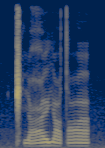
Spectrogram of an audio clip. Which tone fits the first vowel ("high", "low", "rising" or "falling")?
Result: low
